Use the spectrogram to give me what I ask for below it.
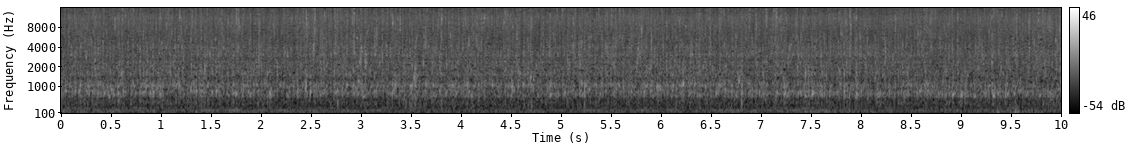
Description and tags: little river
h4n X/Y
